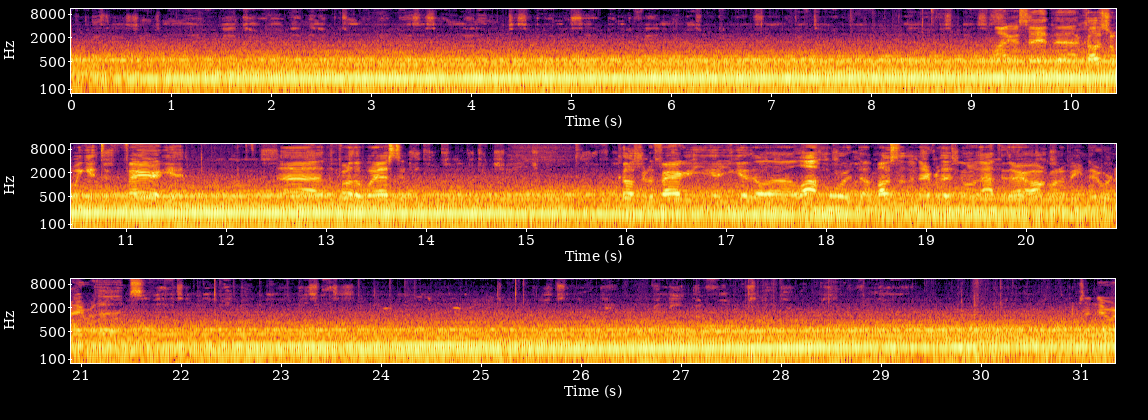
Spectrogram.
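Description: Steady drone of a car's engine and road noise heard from inside the cabin while cruising, with a voice over it for several seconds in the middle.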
